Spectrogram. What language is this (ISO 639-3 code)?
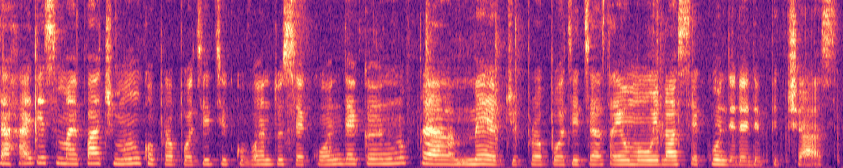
ron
